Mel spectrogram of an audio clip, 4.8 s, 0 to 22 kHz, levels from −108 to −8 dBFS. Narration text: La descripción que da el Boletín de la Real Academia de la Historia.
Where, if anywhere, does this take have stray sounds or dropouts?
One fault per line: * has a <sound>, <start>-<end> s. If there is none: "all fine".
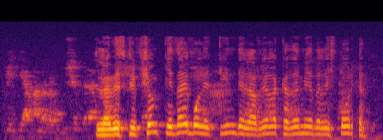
* has a dropout, 4.4-4.5 s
